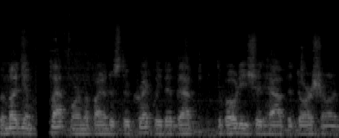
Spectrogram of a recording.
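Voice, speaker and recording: The voice moves at a moderate pace with fairly even intonation, and audible room echo surrounds it. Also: man, fairly low pitch for a man. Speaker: devotee asking a question. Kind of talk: question from the audience. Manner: loud.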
